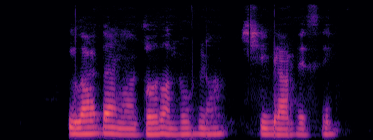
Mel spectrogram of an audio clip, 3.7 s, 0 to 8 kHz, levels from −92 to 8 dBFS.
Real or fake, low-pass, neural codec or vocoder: fake; 7.2 kHz; codec, 32 kHz, 1.9 kbps, SNAC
